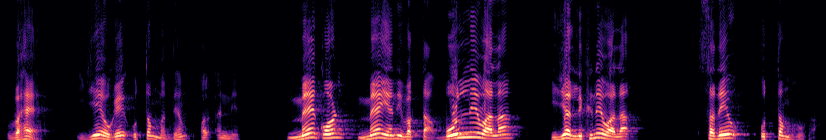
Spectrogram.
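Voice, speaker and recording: A man teaching grammar, emphatic and lively, acting out students' questions and everyday examples. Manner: lively, emphatic, stresses words with big pitch and loudness swings. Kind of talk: online exam-prep lecture.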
